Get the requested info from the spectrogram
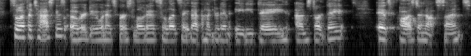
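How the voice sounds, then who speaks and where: A woman's raspy put-on character voice, fairly low in pitch, at a moderate pace. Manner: fast, rapid-fire.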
